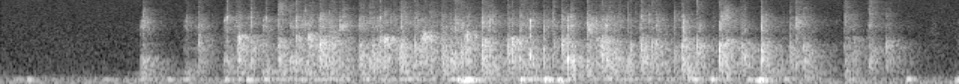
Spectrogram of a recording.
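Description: Audience applauding, starting about a second in and dying away near the end, after the last line of a poem read aloud.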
